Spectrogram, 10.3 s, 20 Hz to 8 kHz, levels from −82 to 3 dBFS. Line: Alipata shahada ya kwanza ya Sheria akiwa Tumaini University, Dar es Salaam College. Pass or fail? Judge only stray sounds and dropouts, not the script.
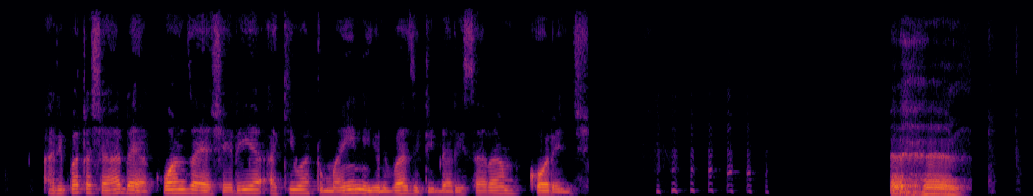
fail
